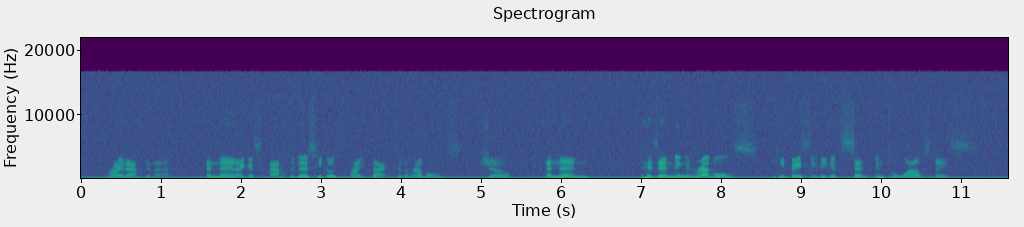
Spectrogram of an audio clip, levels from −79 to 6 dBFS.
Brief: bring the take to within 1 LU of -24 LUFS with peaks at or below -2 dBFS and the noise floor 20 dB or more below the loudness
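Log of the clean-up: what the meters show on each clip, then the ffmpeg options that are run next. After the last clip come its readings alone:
hum 50 Hz; harmonics up to 250 Hz; hum level -38 dBFS; noise floor -39 dBFS; noise floor target -53 dBFS; loudness -32.5 LUFS; peak -15.0 dBFS; loudness target -24.0 LUFS
-> -af "bandreject=f=50:t=h:w=6,bandreject=f=100:t=h:w=6,bandreject=f=150:t=h:w=6,bandreject=f=200:t=h:w=6,bandreject=f=250:t=h:w=6"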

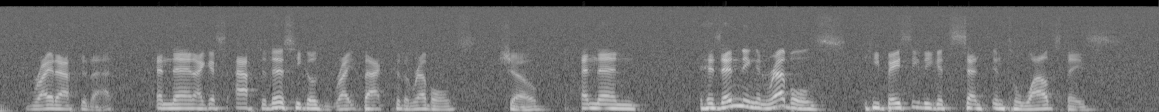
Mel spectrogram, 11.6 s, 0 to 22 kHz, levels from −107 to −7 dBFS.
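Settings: hum none; noise floor -45 dBFS; noise floor target -53 dBFS
-> -af "afftdn=nr=8:nf=-45"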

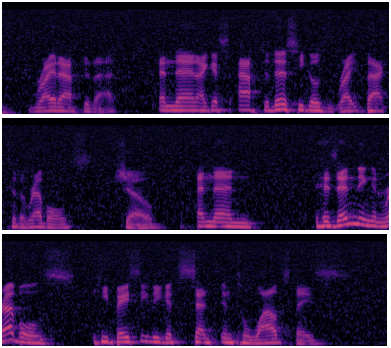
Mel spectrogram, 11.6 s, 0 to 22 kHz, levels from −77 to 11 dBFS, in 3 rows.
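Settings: noise floor -52 dBFS; noise floor target -53 dBFS
-> -af "afftdn=nr=6:nf=-52"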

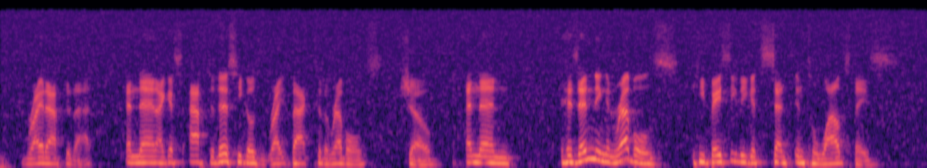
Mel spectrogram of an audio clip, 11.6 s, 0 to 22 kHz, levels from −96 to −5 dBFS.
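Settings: noise floor -56 dBFS; loudness -33.0 LUFS; peak -15.0 dBFS; loudness target -24.0 LUFS
-> -af "volume=9dB"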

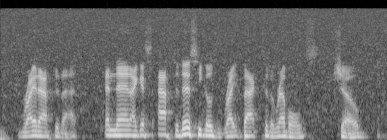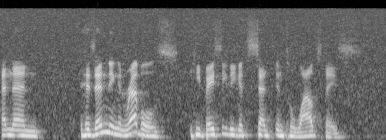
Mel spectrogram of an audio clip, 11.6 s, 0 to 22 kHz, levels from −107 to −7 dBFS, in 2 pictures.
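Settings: loudness -24.0 LUFS; peak -6.0 dBFS; noise floor -47 dBFS

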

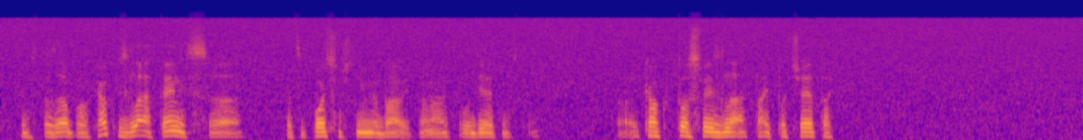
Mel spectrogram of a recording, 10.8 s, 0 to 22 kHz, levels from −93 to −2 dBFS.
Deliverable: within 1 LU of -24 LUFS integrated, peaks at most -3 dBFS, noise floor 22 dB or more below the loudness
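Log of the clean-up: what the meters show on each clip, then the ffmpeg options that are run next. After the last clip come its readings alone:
noise floor -44 dBFS; noise floor target -53 dBFS; loudness -31.0 LUFS; peak -11.0 dBFS; loudness target -24.0 LUFS
-> -af "afftdn=nr=9:nf=-44"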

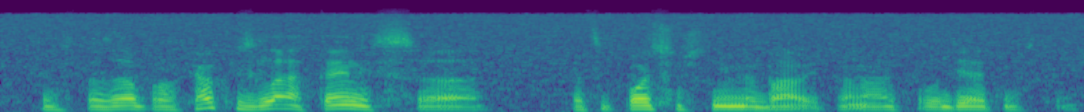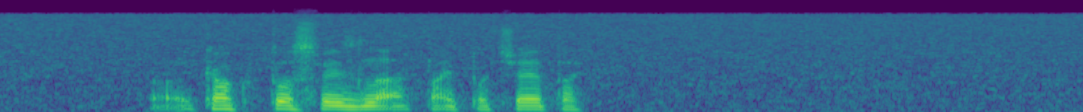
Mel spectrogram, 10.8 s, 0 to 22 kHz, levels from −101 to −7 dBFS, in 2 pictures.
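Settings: noise floor -50 dBFS; noise floor target -52 dBFS
-> -af "afftdn=nr=6:nf=-50"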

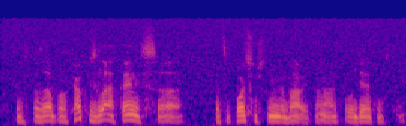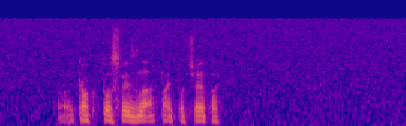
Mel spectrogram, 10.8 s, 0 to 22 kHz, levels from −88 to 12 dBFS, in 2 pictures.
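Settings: noise floor -54 dBFS; loudness -30.0 LUFS; peak -11.5 dBFS; loudness target -24.0 LUFS
-> -af "volume=6dB"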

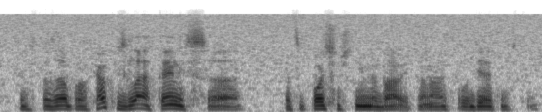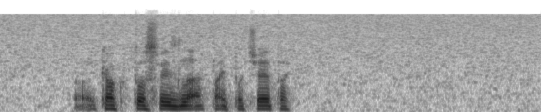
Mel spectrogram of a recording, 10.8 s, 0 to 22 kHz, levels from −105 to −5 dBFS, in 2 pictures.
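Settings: loudness -24.0 LUFS; peak -5.5 dBFS; noise floor -48 dBFS

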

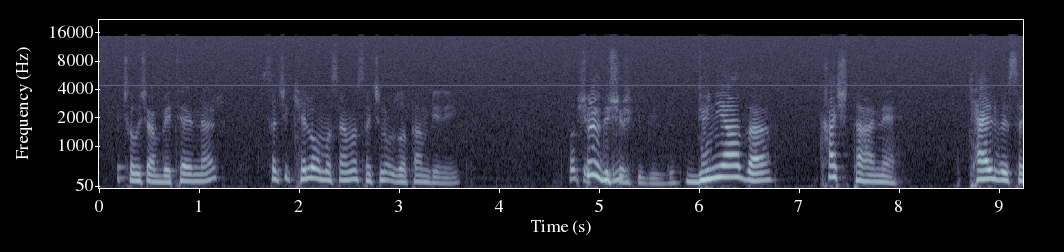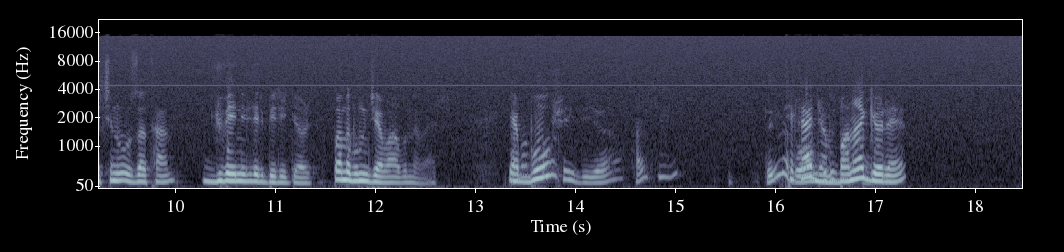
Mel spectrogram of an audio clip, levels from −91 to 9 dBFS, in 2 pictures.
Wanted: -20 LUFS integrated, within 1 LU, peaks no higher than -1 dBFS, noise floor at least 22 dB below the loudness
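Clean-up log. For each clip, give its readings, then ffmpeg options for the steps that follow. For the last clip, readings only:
steady tone 4400 Hz; tone level -47 dBFS; noise floor -42 dBFS; noise floor target -48 dBFS; loudness -25.5 LUFS; peak -9.0 dBFS; loudness target -20.0 LUFS
-> -af "bandreject=f=4.4k:w=30"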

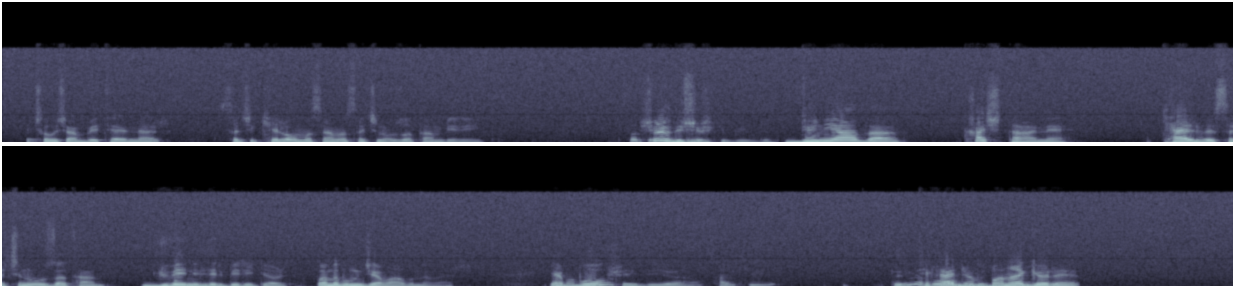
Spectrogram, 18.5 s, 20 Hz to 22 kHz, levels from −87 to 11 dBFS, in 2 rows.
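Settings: steady tone none; noise floor -43 dBFS; noise floor target -48 dBFS
-> -af "afftdn=nr=6:nf=-43"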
